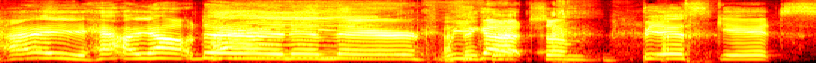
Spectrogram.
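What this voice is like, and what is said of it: Exaggerated put-on Southern accent. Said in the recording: “is that supposed to be a Southern accent? Is that what they thought a Southern accent was?”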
